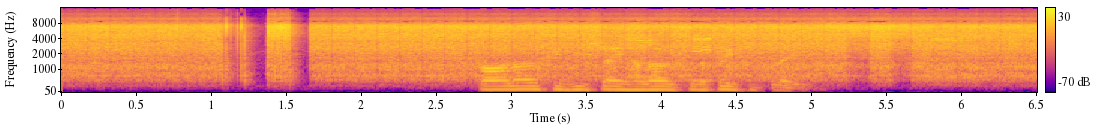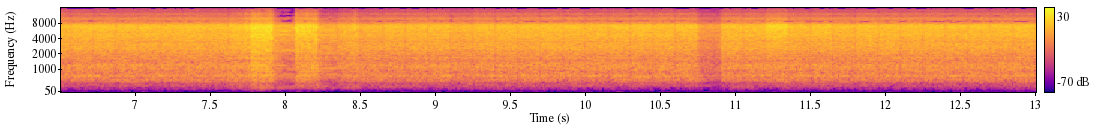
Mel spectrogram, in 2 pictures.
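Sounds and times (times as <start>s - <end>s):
static bursts: 1.8s - 13.0s
ghost box static hiss: 2.8s - 5.8s.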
